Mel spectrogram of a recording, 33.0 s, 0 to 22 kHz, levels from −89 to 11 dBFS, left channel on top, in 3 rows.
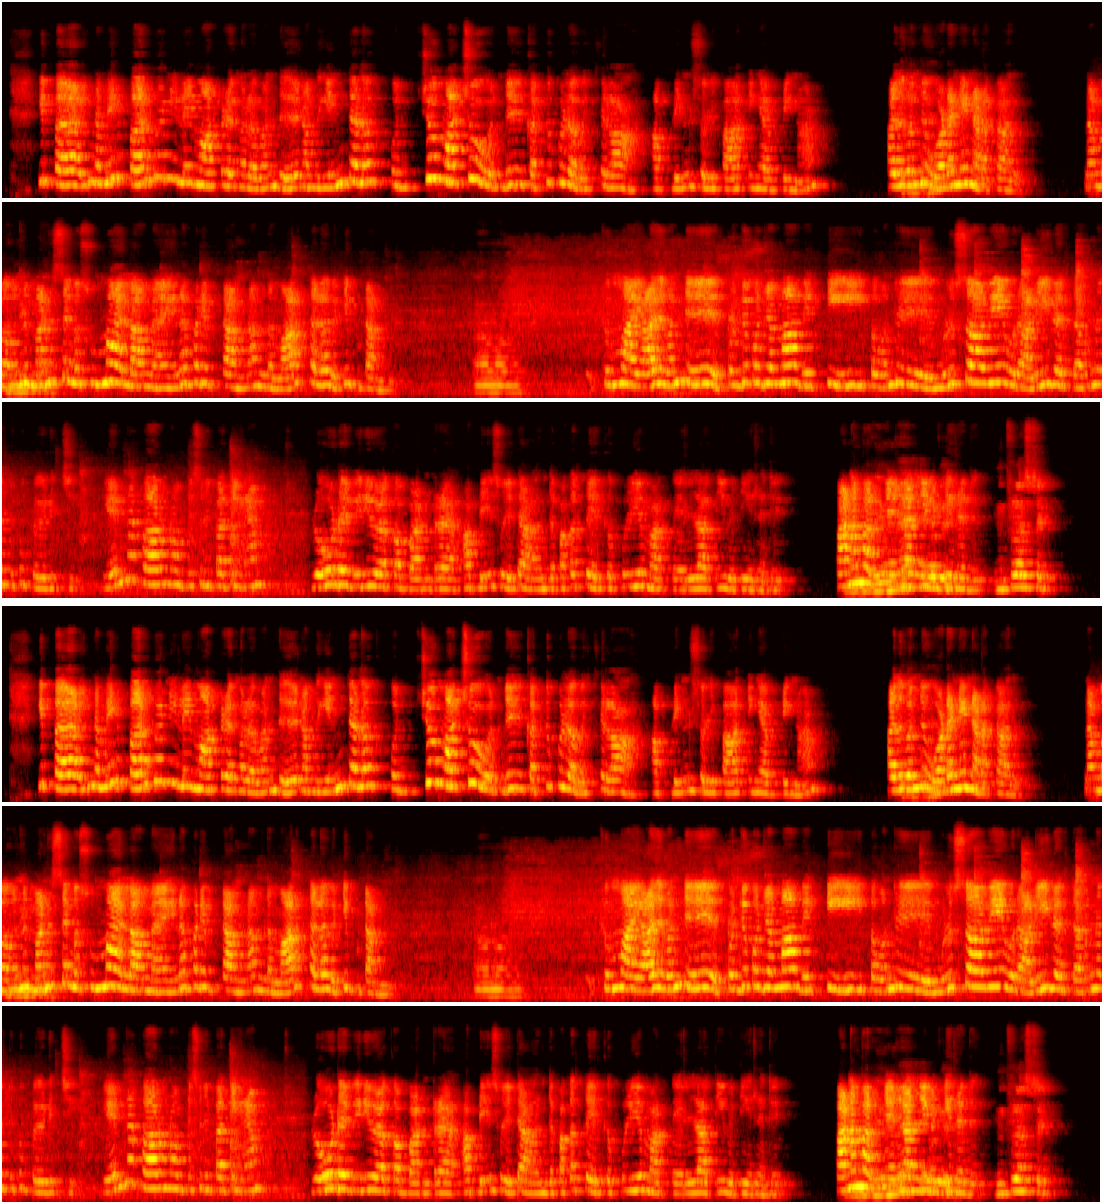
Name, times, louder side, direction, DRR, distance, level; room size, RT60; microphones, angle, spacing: voice 1, 0.1-8.1 8.8-10.2 10.8-14.9 17.0-24.6 25.1-29.8 30.3-31.8, right 2 dB, 50° right, 2 dB, 0.6 m, -24 dB
voice 2, 9.0-9.4 11.0-11.5 15.7-16.2 30.4-31.5 31.9-32.4, left 1 dB, 30° left, -7 dB, 1.3 m, -28 dB
sound 1, 10.9-25.0, right 1 dB, 10° right, 0.4 m, -44 dB
3.4 x 2.0 x 2.3 m, 0.40 s
head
